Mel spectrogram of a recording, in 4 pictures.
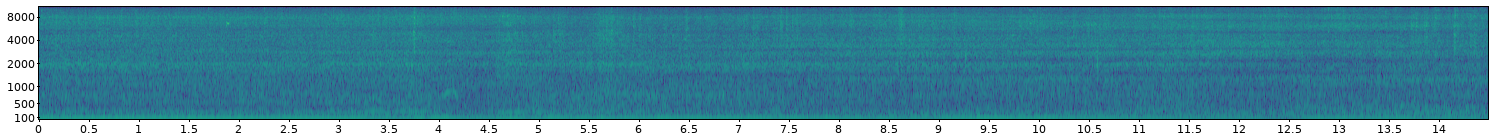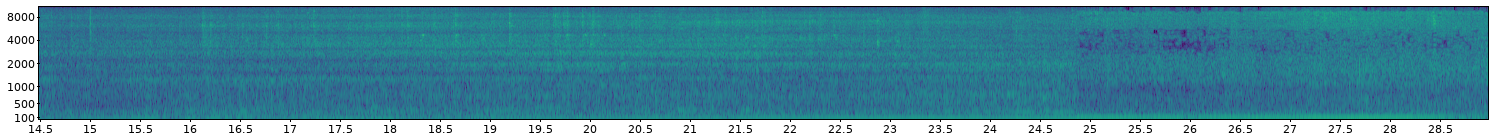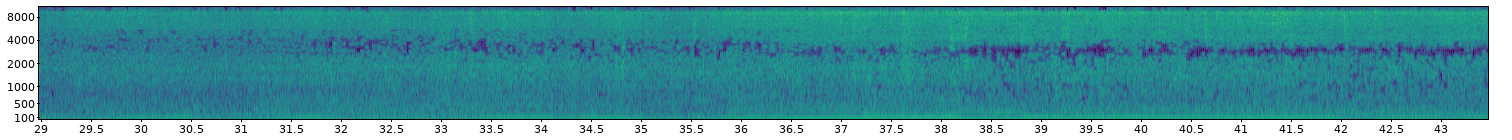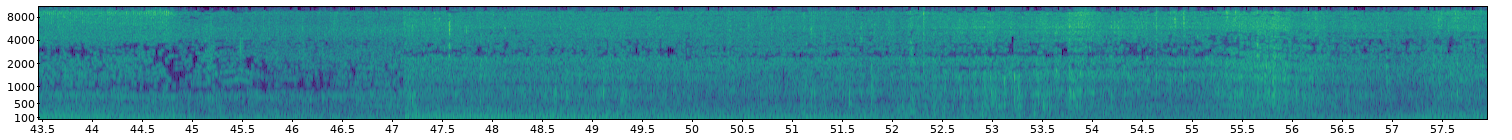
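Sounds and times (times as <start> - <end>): bulldozer diesel engine running: 0.0 - 57.9.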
